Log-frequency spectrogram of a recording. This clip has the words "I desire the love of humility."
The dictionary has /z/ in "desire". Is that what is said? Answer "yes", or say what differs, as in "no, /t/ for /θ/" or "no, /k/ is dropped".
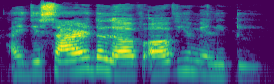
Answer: no, /s/ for /z/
